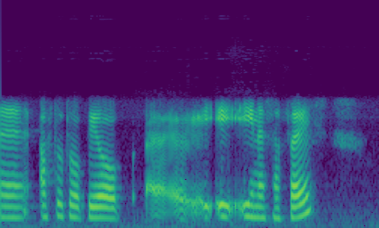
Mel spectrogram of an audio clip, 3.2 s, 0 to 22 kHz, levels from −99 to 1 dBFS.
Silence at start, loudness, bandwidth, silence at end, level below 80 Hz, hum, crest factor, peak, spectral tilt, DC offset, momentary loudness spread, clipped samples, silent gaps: 0 s; -23 LUFS; 3.9 kHz; 0.3 s; -60 dBFS; none; 18 dB; -6 dBFS; -8 dB/octave; under 0.1%; 7 LU; under 0.1%; none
